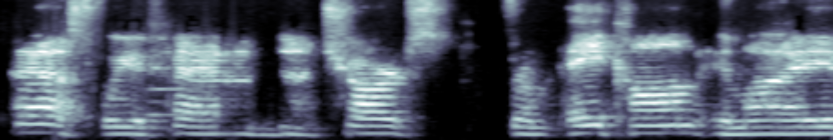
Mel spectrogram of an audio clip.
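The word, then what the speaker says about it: AECOM: we've had charts from Acom in my uh pronouncing that correctly Acom hey come okay and I was particularly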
